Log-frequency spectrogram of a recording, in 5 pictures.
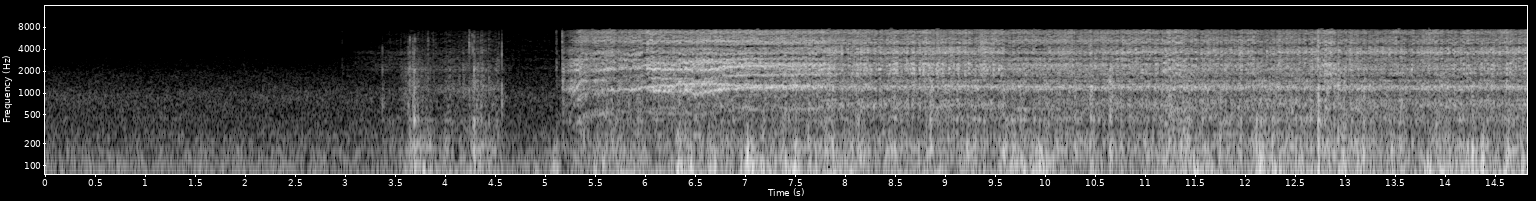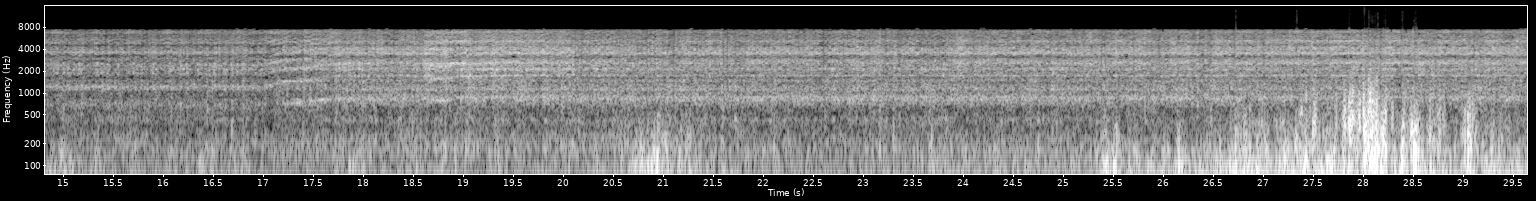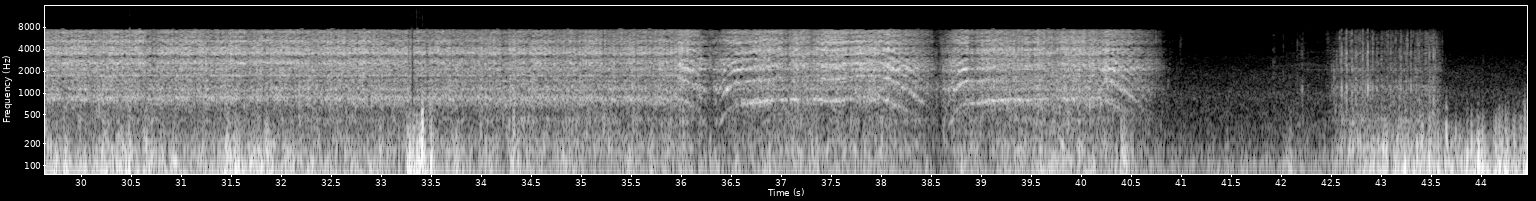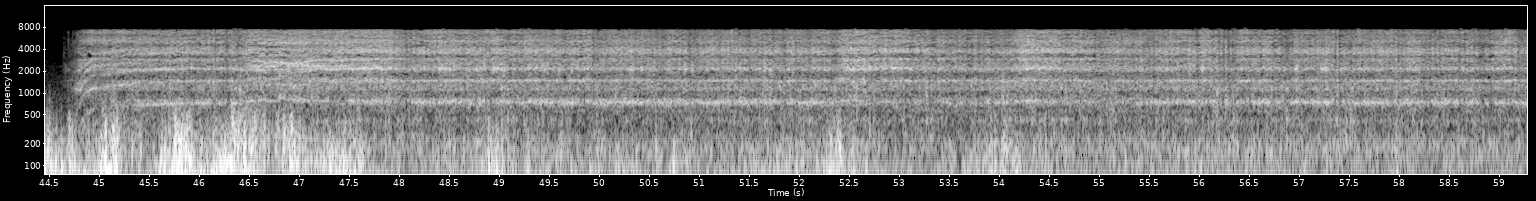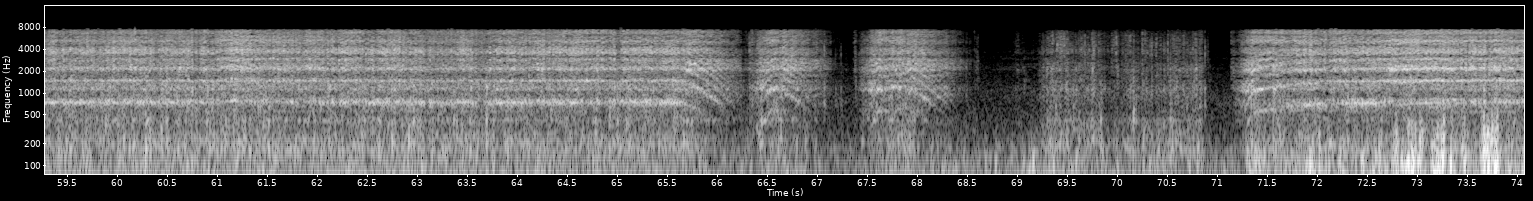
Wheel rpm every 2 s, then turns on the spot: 0, 10, 50, 160, 160, 160, 160, 160, 180, 230, 230, 240, 230, 230, 230, 230, 230, 190, 180, 160, 20, 10, 100, 200, 200, 200, 200, 200, 200, 200, 200, 200, 150, 50, 20, 60, 190.
42-44 68-70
